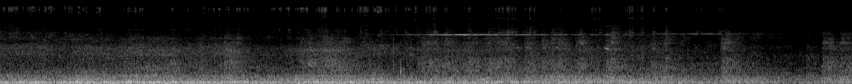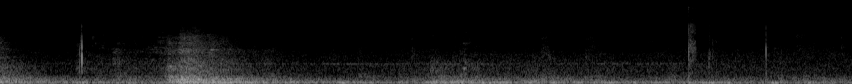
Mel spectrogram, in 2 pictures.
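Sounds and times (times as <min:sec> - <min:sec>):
faint high wheel squeal: 0:00.0 - 0:08.1
steel wheels rumbling on rail: 0:00.0 - 0:17.0.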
